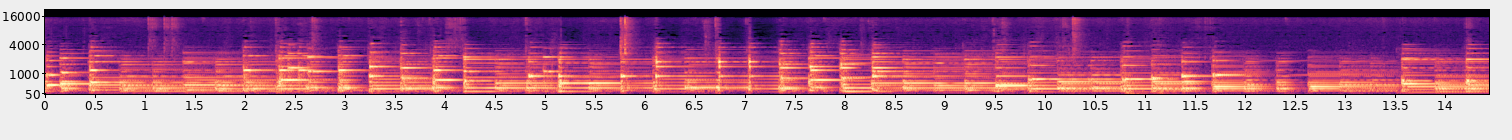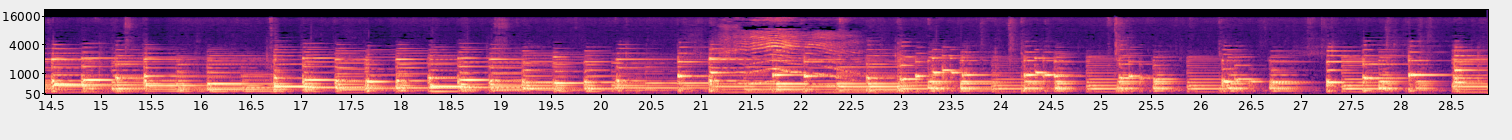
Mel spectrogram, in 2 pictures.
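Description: Four-hand piano duet played on a digital keyboard, a lilting waltz with a steady left-hand accompaniment under the melody. About three quarters of the way through, a baby's brief high, wavering squeal rises above the piano.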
